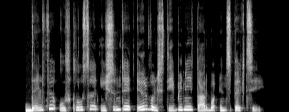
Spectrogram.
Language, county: Lithuanian, Klaipėda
